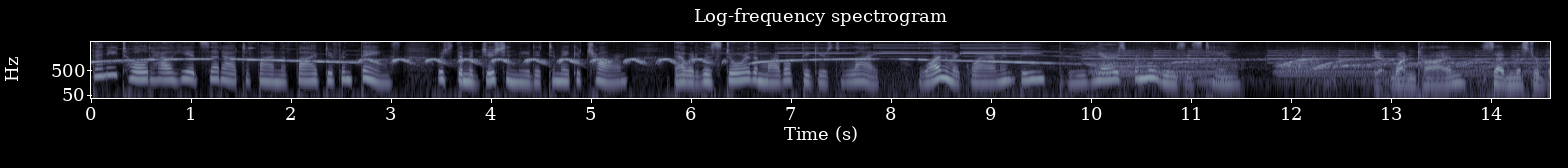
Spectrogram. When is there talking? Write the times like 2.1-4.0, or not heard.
0.0-11.5, 12.8-14.5.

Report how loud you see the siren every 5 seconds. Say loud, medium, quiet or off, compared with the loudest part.
loud, loud, medium.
